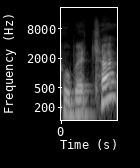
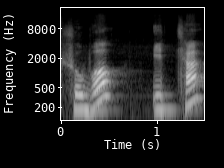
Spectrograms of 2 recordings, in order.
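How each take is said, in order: First: One smoothly joined word with no break. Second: Two separate words with a break between them. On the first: The speaker calls it right. "শুনতেও শ্রুতিমধুর হয়, বলতেও সহজ হয়" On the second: The speaker calls it wrong. "মনে হয় থেমে থেমে বলতেছি"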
